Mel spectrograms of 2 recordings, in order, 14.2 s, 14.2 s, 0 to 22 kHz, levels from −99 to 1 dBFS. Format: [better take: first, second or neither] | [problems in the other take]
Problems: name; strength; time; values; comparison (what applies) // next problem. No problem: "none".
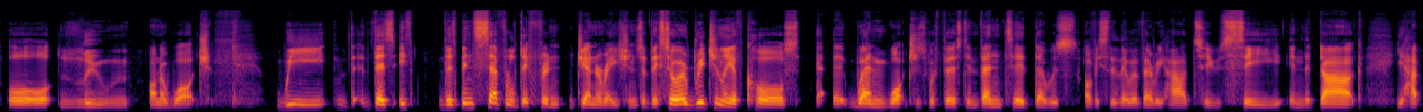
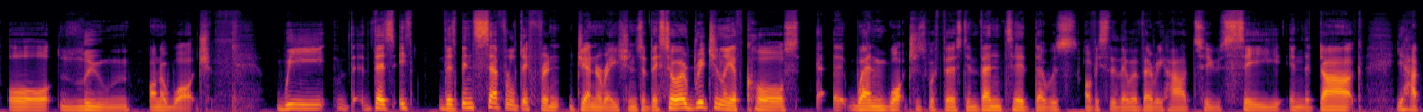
second | thin; somewhat; fading below 300 Hz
